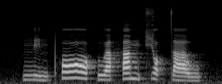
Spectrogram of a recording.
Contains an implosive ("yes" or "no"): no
